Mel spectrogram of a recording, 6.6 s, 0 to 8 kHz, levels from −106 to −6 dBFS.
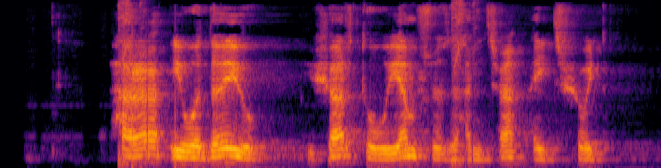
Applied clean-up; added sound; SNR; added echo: none; Thump, thud; 20 dB; reverberation time 0.5 s.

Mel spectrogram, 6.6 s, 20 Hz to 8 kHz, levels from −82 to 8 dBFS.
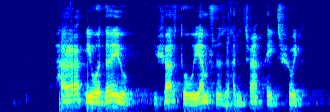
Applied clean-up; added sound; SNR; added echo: neural separator model SepFormer DNS4.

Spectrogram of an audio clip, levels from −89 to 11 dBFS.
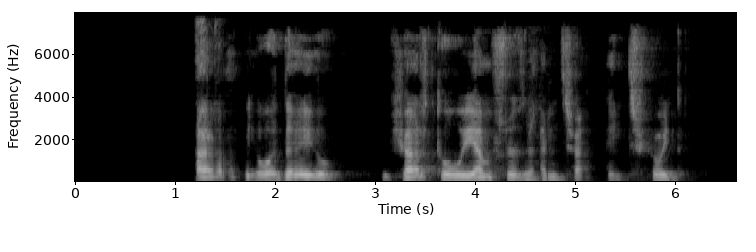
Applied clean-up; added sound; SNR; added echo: neural mask model DeepFilterNet 3.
